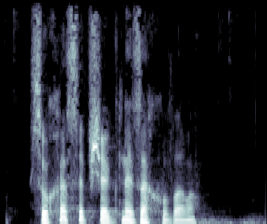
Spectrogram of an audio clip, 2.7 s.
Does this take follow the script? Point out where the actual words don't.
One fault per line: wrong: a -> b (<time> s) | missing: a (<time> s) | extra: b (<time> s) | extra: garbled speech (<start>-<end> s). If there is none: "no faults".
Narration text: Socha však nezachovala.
extra: se (0.7 s)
